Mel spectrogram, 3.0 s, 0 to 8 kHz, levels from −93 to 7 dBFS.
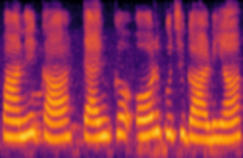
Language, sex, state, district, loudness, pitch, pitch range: Hindi, female, Punjab, Pathankot, -12 LUFS, 290 Hz, 270-320 Hz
